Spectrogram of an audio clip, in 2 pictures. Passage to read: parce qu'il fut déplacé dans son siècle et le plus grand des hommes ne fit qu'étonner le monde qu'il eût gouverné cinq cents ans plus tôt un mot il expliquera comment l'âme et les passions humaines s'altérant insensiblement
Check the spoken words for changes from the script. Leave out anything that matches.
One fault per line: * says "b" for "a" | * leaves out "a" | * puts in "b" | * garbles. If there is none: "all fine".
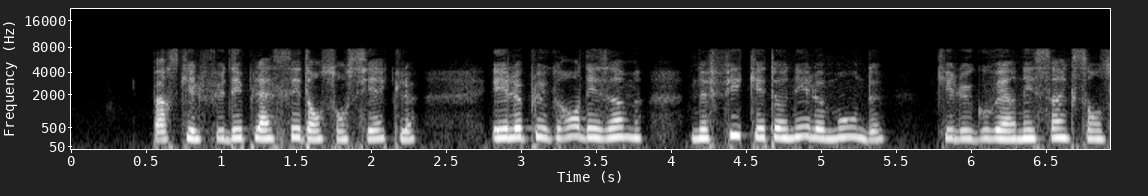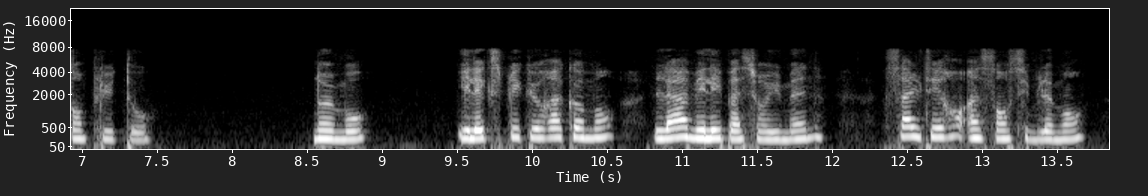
all fine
